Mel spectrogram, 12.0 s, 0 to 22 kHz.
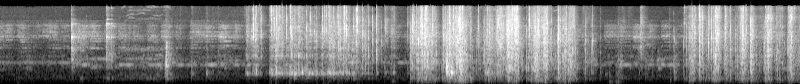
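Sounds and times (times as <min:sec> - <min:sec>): plastic bag crinkling: 0:03.7 - 0:09.0, 0:10.0 - 0:12.0.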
